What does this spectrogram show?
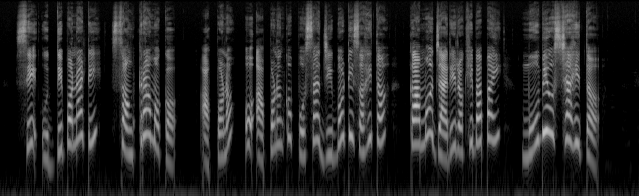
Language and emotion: Odia, surprised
